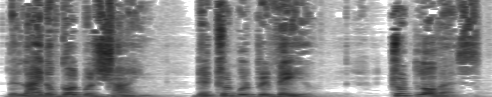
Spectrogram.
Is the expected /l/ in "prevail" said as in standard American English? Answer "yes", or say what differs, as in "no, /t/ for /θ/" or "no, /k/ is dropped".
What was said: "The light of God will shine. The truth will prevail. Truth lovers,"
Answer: yes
